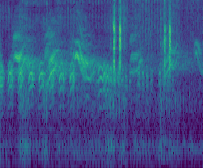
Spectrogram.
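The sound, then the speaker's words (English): In Madeira Canyon, Arizona, a busy morning chorus of small birds chirps and twitters steadily, while a low buzzing thrum of hummingbird wings rises and fades as they dart between flowers and hover to gather nectar, with a few sharp bright bursts; a white-winged dove and an occasional insect are also heard. “recordings he captured of hummingbirds in Madeira Canyon, Arizona”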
